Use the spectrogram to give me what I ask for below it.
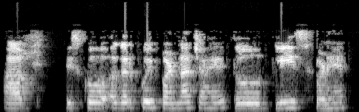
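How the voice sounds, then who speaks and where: A man's voice: high-pitched, flat delivery, a little slow, muffled recording. A man teaching a language class online, explaining patiently with frequent hesitation fillers.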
